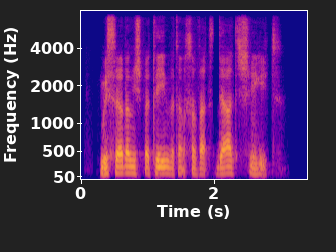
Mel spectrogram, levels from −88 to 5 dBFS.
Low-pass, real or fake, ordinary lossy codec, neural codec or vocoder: 7.2 kHz; fake; AAC, 48 kbps; codec, 16 kHz, 1 kbps, FunCodec, trained on Chinese and English, 50 frames a second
